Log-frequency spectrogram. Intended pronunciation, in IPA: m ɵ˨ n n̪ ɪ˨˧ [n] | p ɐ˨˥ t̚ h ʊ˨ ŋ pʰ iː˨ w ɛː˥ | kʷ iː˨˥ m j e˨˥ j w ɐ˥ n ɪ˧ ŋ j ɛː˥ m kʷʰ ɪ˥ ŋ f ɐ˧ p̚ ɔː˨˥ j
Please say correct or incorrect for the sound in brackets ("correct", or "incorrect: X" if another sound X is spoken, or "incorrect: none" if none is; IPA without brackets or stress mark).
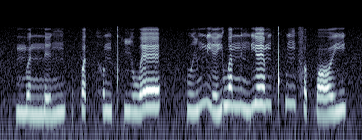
incorrect: ŋ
